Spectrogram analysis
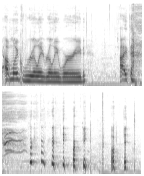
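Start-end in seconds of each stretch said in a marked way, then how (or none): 2.4-5.5 high, laughing through the words; nervous laughing. Real, not acted. Player fretting over the awkward introductions, nervous laughing. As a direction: break into helpless laughter while admitting worry.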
